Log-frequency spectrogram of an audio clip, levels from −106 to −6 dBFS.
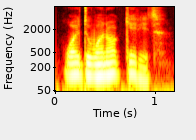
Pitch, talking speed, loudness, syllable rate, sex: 125 Hz, 300 wpm, -15 LUFS, 6.1 syllables/s, male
